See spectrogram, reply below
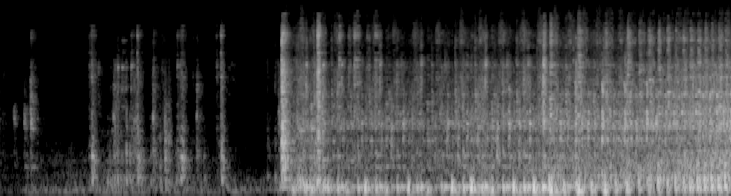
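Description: Some clicks, then at about two seconds the motor catches and settles into a steady, even run.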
